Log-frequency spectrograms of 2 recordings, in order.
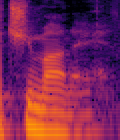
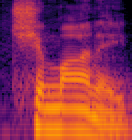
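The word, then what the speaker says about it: Tsimane: All right, this is, pronounce the name for me? The Chimane. Chimane.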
